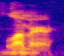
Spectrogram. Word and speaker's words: plumber: but very good a plumber good job not pronouncing the b i i yeah good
